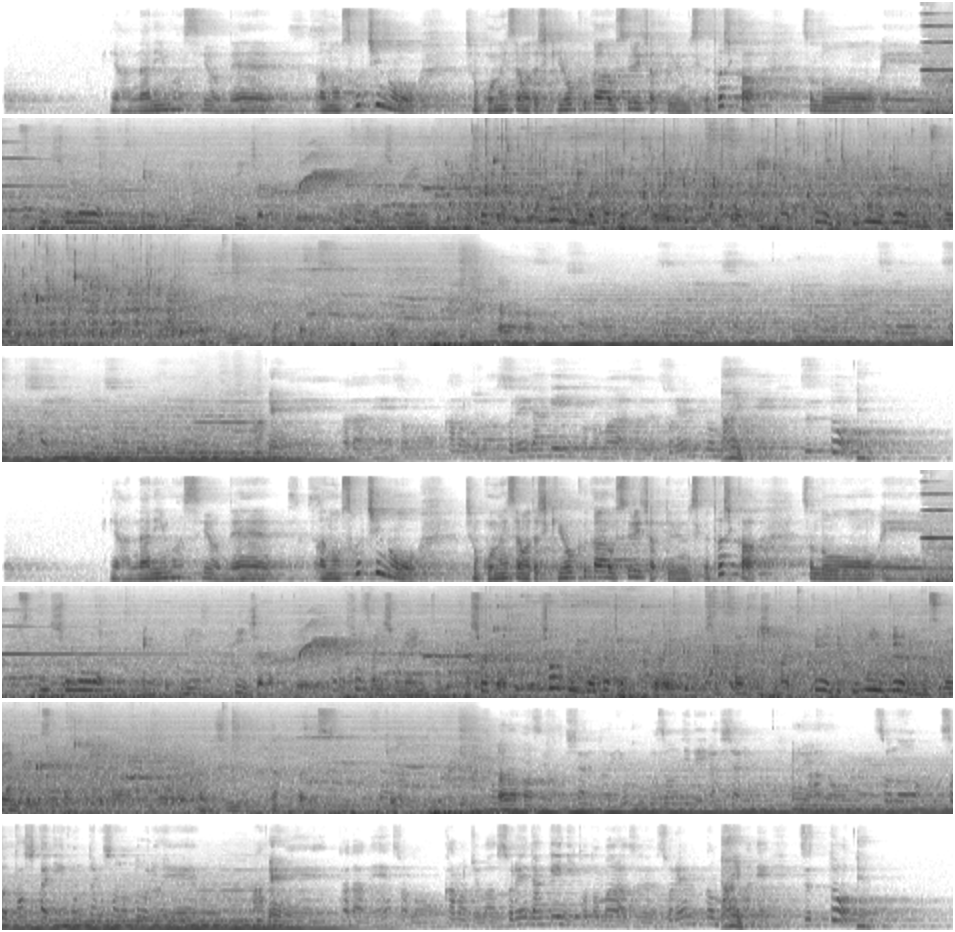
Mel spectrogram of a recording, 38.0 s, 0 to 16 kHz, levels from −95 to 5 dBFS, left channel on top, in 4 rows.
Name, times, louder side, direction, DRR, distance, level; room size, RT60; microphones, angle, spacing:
voice 1, 1.1-2.8 3.1-10.6 10.9-12.8 13.2-20.6 20.9-22.5 22.8-23.0 24.0-24.6 25.3-25.7 26.9-27.4 30.0-30.3 31.2-31.5 35.7-36.0 37.1-37.2, right 2 dB, 25° right, 8 dB, 0.8 m, -33 dB
voice 2, 3.0-3.4 12.8-13.6 14.1-14.4 20.6-21.0 22.8-26.6 27.1-30.5 31.0-36.2 36.5-37.0, right 2 dB, 70° right, 2 dB, 3.3 m, -42 dB
sound 1, 9.2-23.8, equal, 5° right, 6.2 m, -32 dB
sound 2, 13.8-20.9, left 3 dB, 55° left, 3.5 m, -32 dB
sound 3, 23.6-31.1, left 1 dB, 70° left, 2.5 m, -30 dB
26.0 x 22.5 x 9.5 m, 2.2 s
head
